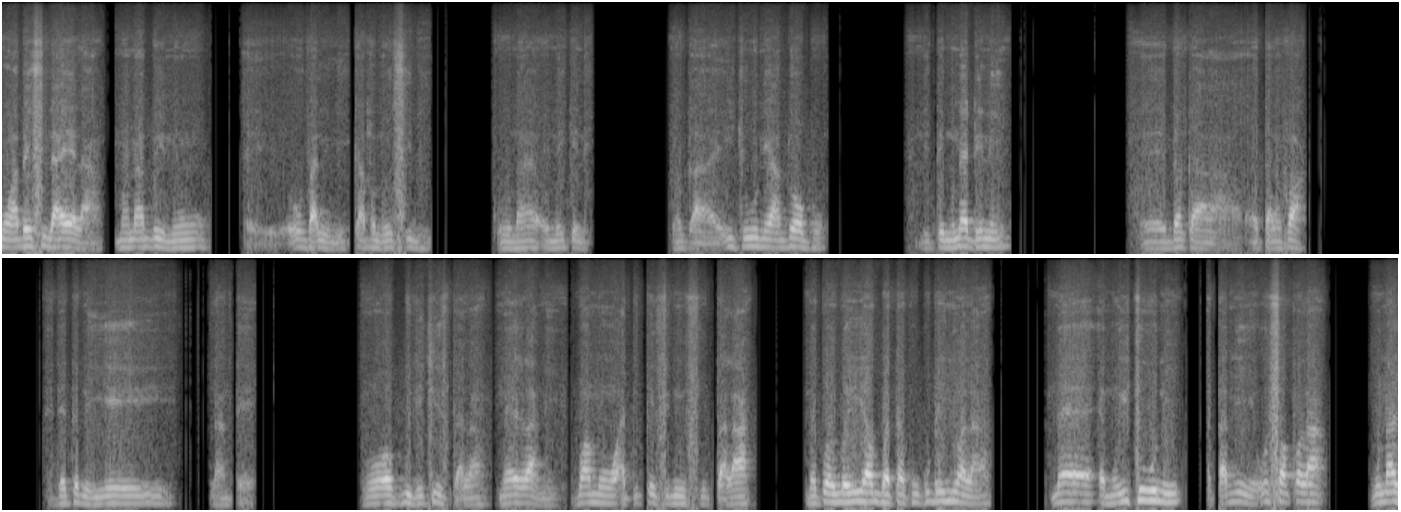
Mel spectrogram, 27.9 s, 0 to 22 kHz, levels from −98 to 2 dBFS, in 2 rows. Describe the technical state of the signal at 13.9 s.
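At 13.9 s the speech is fuzzy and crackly, its treble smothered under broadband hiss, as it is across the whole clip. This is heavy 1-bit DFPWM compression: each sample becomes a single up-or-down bit steering an adaptive level, leaving coarse quantisation noise, which fits a rate near 48 kbps.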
